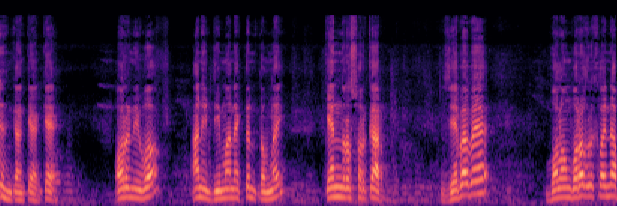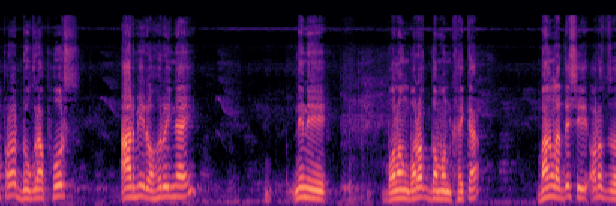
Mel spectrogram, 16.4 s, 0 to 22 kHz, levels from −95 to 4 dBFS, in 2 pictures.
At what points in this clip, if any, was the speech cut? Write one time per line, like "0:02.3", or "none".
none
